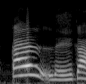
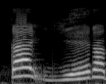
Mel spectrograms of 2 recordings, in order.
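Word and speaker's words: calle: 그래서 얘를 이렇게 엘레가 두 개가 나와 있는 경우에는 얘를 Y로 바꿔서 발음을 해준다고 생각을 하시면 되세요. 그래서 깔레가 아니라 까예가 돼야지 정확한 발음이 된다라는 거고요.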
